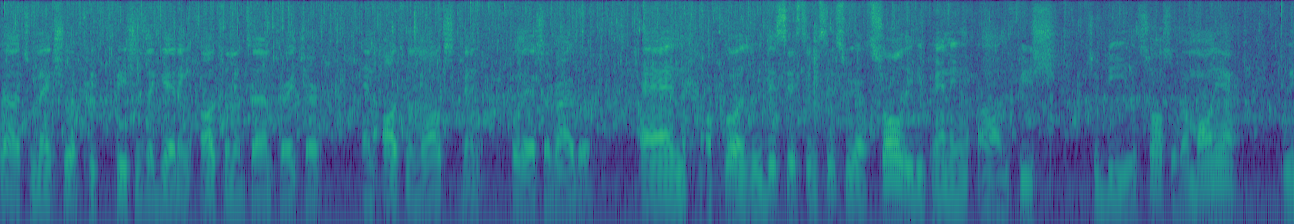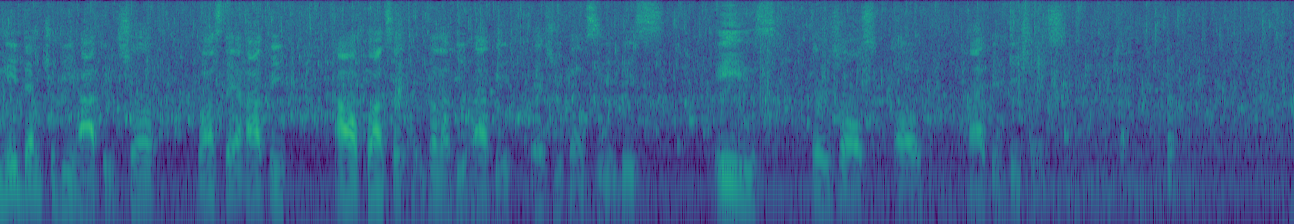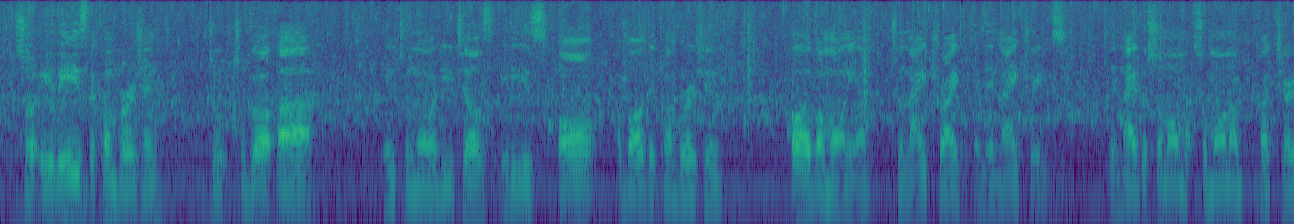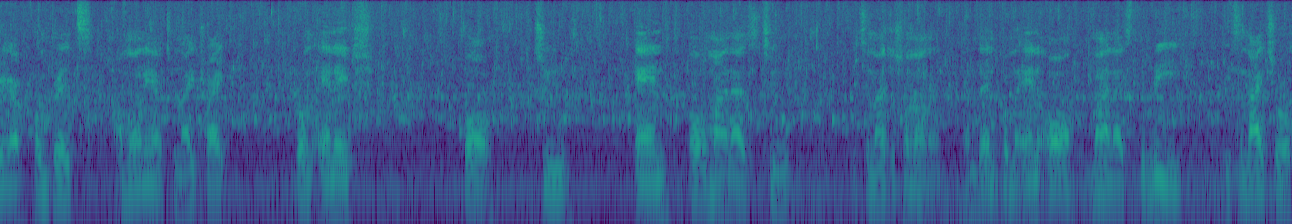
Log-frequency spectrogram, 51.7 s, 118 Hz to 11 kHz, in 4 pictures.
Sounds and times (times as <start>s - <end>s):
Speech: 0.0s - 23.6s, 26.0s - 29.1s, 29.7s - 33.1s, 33.8s - 41.2s, 41.8s - 42.6s, 43.4s - 44.6s, 45.2s - 46.8s, 47.4s - 51.7s.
